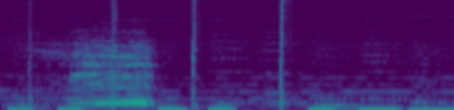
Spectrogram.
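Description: Golden-horned cow from a fairy tale, taken to a palace, lowing in several short, loud moos with pauses between them and no speech.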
